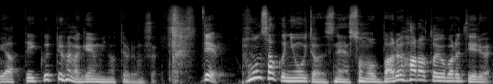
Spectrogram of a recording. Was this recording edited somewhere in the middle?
yes; 1 cut; at 2.3 s

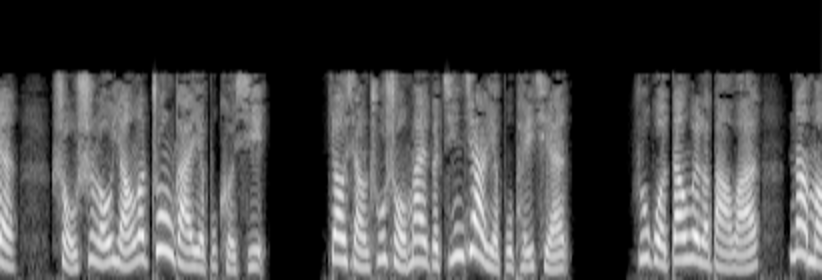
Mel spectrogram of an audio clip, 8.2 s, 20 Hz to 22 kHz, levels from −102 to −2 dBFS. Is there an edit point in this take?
no; 0 cuts

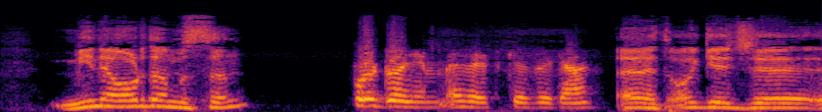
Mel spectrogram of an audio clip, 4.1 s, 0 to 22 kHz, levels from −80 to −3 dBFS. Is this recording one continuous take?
yes; 0 cuts

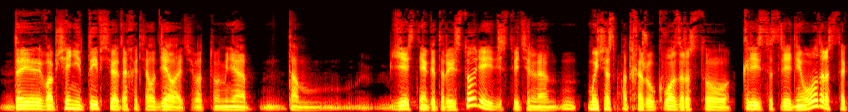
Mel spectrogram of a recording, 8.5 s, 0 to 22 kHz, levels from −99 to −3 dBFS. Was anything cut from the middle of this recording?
yes; 2 cuts; at 5.8 s, 6.2 s

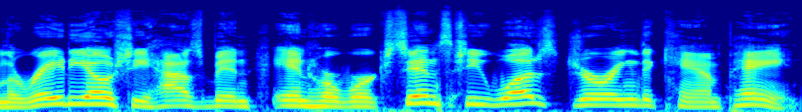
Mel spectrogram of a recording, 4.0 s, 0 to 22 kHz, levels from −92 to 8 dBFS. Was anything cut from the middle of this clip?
yes; 2 cuts; at 1.3 s, 2.3 s

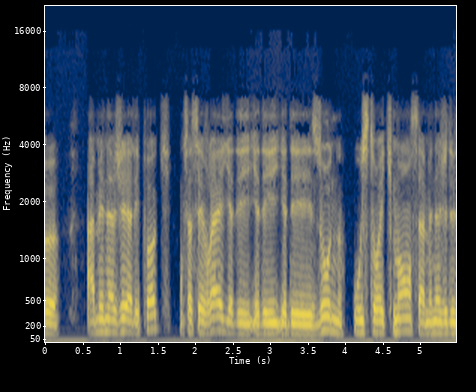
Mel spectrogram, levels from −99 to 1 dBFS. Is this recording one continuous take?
no; 2 cuts; at 1.7 s, 4.1 s

